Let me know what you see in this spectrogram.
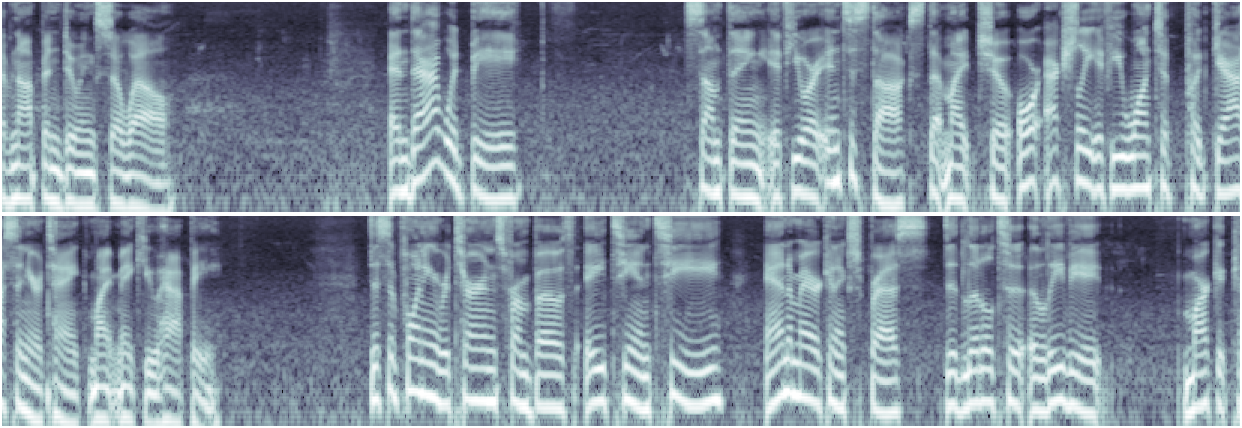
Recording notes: podcasts live from Café Anyway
